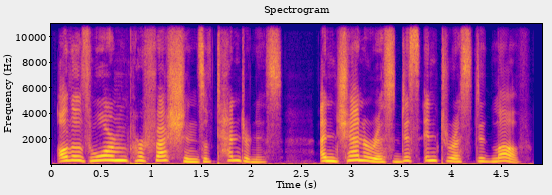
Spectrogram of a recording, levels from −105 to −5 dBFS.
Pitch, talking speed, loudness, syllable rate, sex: 265 Hz, 120 wpm, -16 LUFS, 4.8 syllables/s, female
